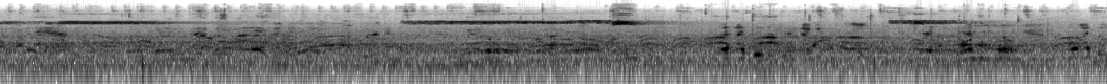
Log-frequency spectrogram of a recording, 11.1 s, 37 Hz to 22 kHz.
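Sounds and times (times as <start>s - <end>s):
referee's whistle blasts: 0.0s - 1.8s, 4.0s - 6.7s, 8.9s - 10.1s
crowd and coaches chattering: 0.0s - 11.0s.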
